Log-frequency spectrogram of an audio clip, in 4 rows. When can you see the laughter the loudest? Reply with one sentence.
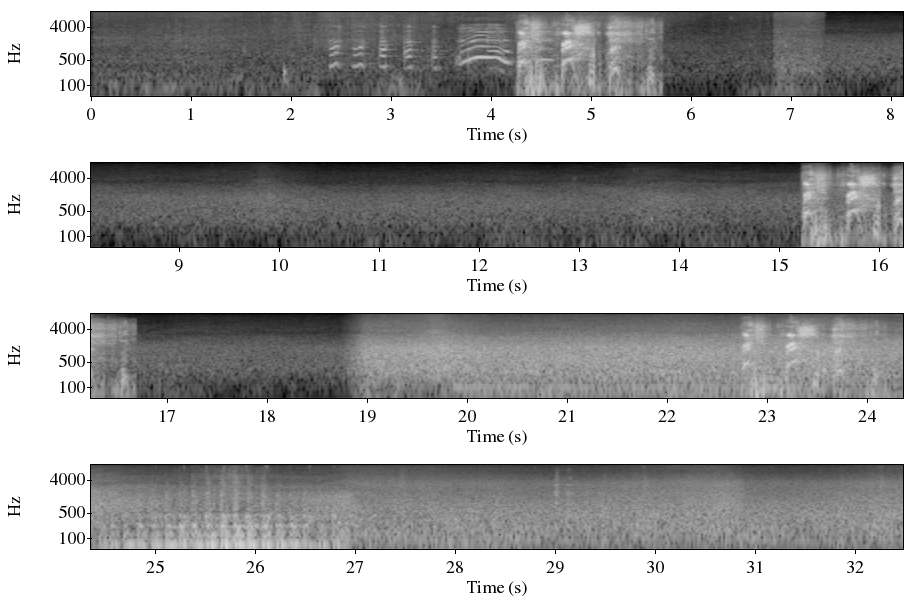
The volume of the laughter peaks at 4 seconds.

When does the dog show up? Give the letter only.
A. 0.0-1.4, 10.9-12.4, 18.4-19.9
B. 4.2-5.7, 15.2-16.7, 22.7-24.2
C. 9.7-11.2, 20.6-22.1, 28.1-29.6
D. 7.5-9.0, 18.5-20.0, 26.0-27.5
B.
